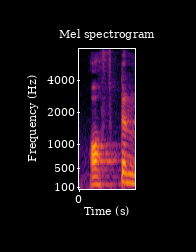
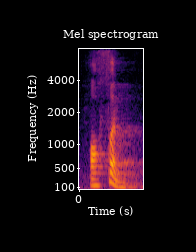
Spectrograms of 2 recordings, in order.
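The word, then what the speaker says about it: often: फिर देखिए अगला वर्ड जो है, कुछ बच्चे इसको ऑफ्टन बुलाते हैं, नहीं, ऑफन।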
